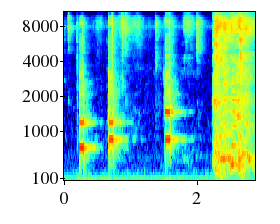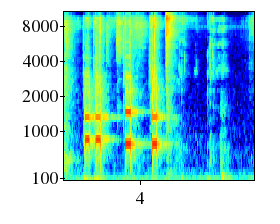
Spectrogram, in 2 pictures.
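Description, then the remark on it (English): A series of about eight short telephone keypad tones beeps at an uneven pace as a conference ID is entered for Bell Conferencing Solutions, pausing midway for a rough, noisy burst like a cough, then a quick cluster of tones follows. “Please enter your conference ID followed by pound.”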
